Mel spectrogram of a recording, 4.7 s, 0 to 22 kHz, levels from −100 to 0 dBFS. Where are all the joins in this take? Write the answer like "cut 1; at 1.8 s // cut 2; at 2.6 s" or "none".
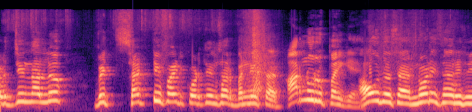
none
